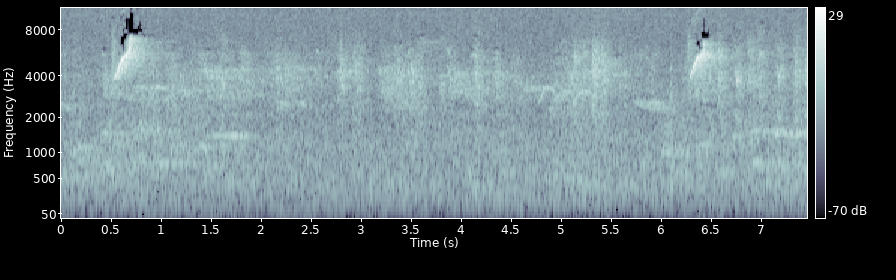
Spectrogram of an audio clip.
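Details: Olive-backed sunbird in mangrove forest at the Sirinart Rajini centre, Thailand: two sharp, high, rising call notes, one near the start and one near the end, separated by a long quiet gap over faint background hiss.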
